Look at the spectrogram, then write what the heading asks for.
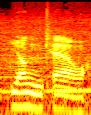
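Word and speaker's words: Junção: the entry to uh what is it young cow I don't remember what the actual pronunciation for three seconds Brazilian Portuguese is Right Brazil does Portuguese young cow yes that's definitely it you think guys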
